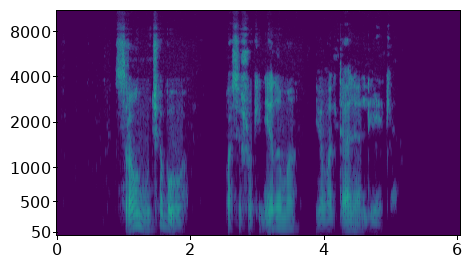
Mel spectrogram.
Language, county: Lithuanian, Kaunas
